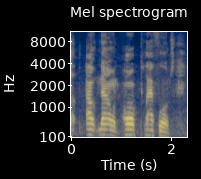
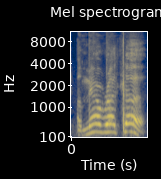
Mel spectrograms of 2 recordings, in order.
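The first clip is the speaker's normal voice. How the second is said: drawn-out call; 5 semitones higher, slower than usual. Acted. Radio host signature call.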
